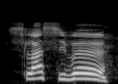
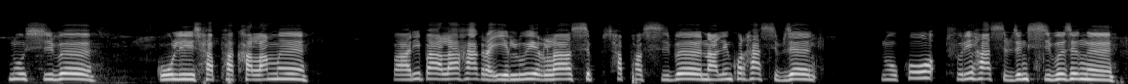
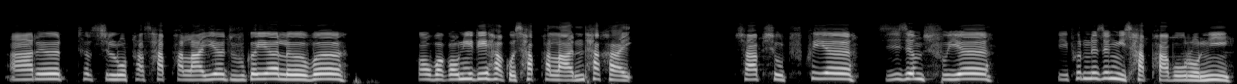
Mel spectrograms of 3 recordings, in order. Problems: none marked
